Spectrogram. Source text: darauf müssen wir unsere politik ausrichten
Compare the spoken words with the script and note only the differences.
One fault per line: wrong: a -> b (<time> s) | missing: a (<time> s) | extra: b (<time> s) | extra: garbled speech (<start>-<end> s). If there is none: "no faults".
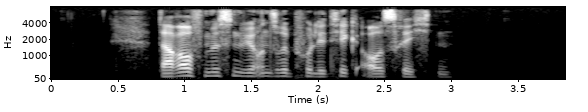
no faults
